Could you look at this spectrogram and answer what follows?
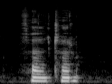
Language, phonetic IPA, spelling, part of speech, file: Polish, [ˈfɛlt͡ʃɛr], felczer, noun, LL-Q809 (pol)-felczer.wav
